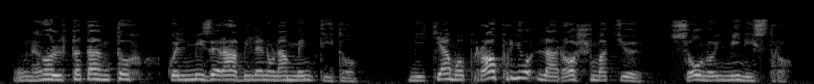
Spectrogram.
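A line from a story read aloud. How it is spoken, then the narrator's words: Forceful exclamation. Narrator (Italian): L'uomo … esclamò con forza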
